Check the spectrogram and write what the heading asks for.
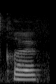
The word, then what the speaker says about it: Claire: But in case you didn't know, my name is Claire, rhymes with chair.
